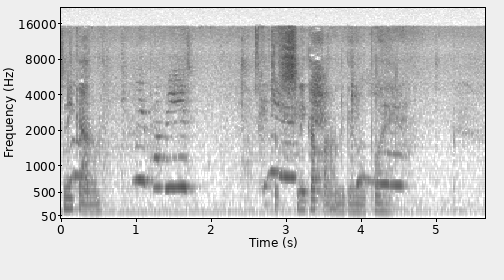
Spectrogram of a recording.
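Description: Young goldendoodle puppies whine and yelp.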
